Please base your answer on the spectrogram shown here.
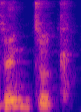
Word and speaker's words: Windhoek: Okay, it's pronounced Windhoek. So it was a German name back in the day when they were colonized.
